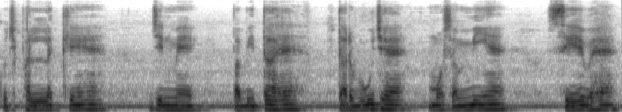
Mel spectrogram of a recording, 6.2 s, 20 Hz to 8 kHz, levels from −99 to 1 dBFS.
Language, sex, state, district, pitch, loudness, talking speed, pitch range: Hindi, male, Uttar Pradesh, Shamli, 110 Hz, -17 LUFS, 125 wpm, 100-115 Hz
